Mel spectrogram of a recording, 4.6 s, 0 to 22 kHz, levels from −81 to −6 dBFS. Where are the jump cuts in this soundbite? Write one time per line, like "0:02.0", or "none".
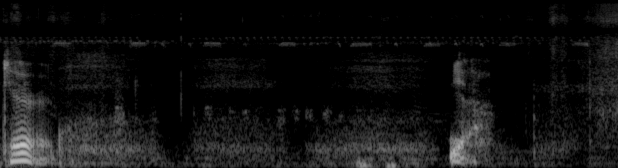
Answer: none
